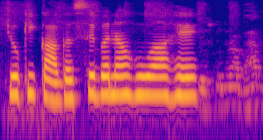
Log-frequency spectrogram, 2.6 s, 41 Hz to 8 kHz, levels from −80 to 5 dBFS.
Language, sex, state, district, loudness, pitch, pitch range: Hindi, female, Madhya Pradesh, Bhopal, -13 LUFS, 220 Hz, 185-225 Hz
